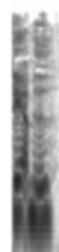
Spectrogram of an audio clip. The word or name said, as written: dermed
